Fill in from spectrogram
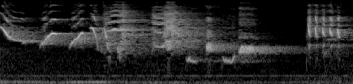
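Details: Song of a greater green leafbird, a rapid varied run of sweeping whistles rising and falling, a held level whistle, then a quick series of four bright clipped high notes at the end.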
